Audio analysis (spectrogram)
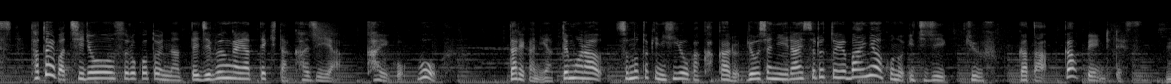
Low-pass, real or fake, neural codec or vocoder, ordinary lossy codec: none; real; none; none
